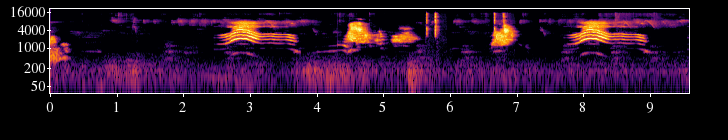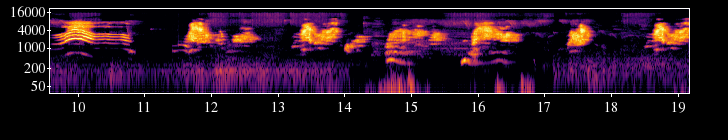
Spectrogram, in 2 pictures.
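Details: Domestic cats fighting: short harmonic yowls alternating with harsh noisy hisses and spits, bursts repeated every second or two with pauses, a faint low hum beneath.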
